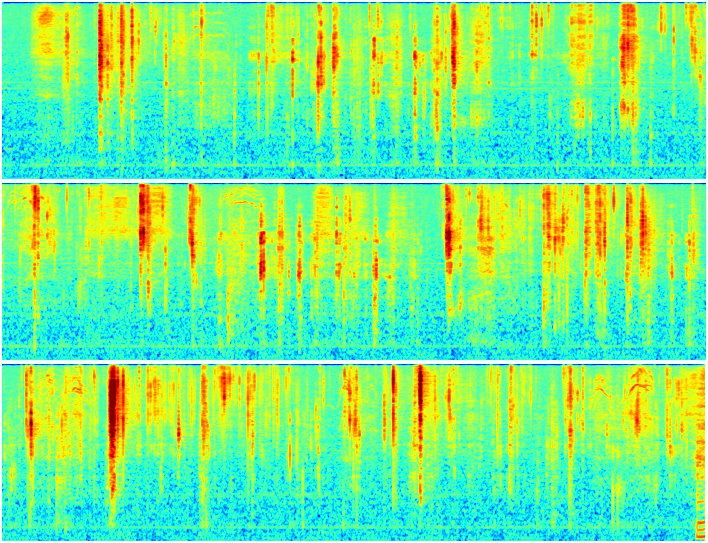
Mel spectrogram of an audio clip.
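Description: Close-miked biting and chewing of crispy fried chicken: irregular crisp crunches and wet chewing clicks, some louder bites standing out, over a faint steady hum.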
